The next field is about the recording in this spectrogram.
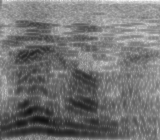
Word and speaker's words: Nahum: You know, about 150 years after that experience, God has been talking about Nineveh again in a book in the scriptures called Nahum. Kind of rhymes with mayhem. But Nahum,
